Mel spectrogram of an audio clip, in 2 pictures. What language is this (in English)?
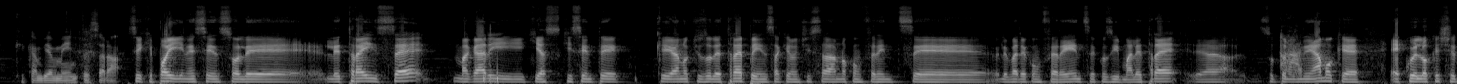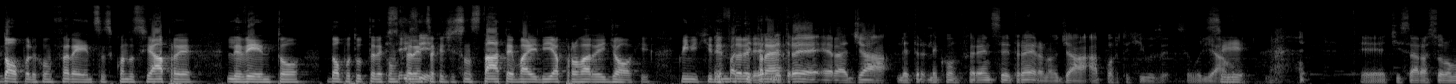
Italian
